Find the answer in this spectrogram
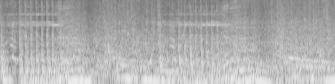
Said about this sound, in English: Now we want to hear, for the first time, the motor starting up. All that work that you've put in for so long to get this amazing boat here, I want to hear you start the motor and make sure it starts.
